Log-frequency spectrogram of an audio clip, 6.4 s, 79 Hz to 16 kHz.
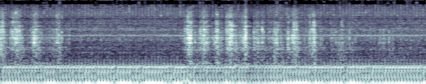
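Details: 2020 BMW R1250 GSA after highway breakdown at 75 mph when coming off the gas: even idle with irregular metallic clatter bursts once in gear; owner suspects the final drive shaft, which the dealer is replacing entirely.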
